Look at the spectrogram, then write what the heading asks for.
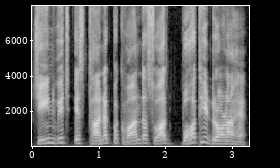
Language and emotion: Punjabi, disgusted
